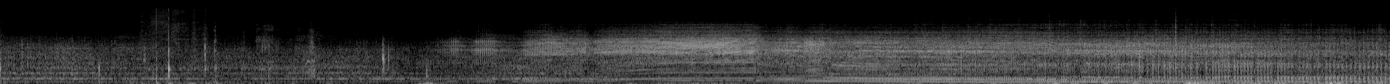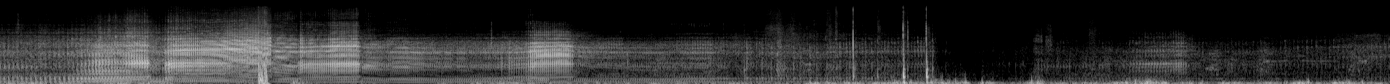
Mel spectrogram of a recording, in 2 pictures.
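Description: Dirt bike engine revving up and down in pitch as it is ridden past, loudest about halfway through. Near the end, irregular bumps and rustling on the microphone.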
